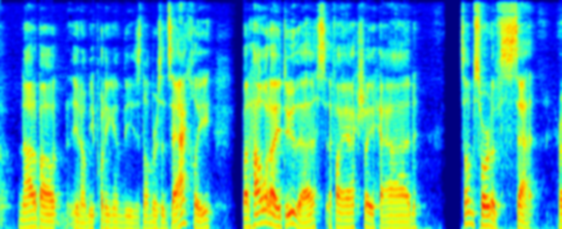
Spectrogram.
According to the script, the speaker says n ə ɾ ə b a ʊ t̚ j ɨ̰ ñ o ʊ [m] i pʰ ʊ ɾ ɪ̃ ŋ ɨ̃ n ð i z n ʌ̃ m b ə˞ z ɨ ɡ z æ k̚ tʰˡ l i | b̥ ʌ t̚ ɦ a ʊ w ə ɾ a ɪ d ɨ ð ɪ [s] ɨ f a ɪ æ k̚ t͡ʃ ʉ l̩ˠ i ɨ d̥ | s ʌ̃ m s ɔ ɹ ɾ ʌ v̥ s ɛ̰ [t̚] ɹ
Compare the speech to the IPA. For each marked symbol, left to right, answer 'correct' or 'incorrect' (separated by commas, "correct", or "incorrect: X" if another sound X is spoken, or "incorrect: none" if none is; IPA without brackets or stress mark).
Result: correct, correct, correct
